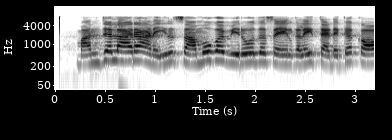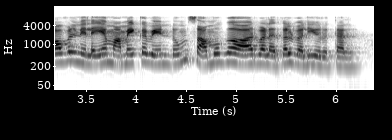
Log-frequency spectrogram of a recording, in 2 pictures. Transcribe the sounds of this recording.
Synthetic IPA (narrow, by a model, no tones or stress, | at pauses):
mɐɲd͡ʒɐlaːɾɐːnɐjɪlsɐmuːɣɐʋɪɾoːðɐsɐjɐlɣɐɭɐɪt̪ːɐɽɯkːɐkaːʋɐlnɪlɐjɐmɐmɐɪkːɐʋeːɳɖɯmsɐmuːɣɐaːɾʋɐɭɐɾɣɐɭʋɐɭɪjɔɾɯt̪ːɐl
